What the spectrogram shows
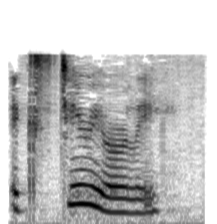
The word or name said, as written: exteriorly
